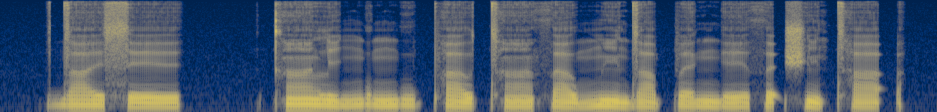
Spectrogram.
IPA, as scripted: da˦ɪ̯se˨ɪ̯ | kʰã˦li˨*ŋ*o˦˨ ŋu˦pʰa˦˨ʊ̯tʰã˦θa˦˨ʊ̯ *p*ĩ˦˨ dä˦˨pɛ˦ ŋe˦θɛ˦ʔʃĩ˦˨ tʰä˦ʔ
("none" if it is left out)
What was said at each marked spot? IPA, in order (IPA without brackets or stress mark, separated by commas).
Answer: ŋ, m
